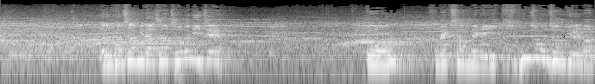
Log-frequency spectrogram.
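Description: A young man speaks through a microphone over loudspeakers.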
